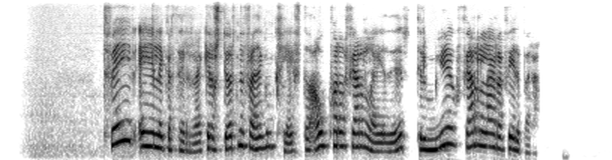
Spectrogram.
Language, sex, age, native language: Icelandic, female, 30-39, Icelandic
